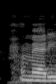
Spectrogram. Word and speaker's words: حمیری: بادشاہ تبع الاول حمیری، حمیری کے نام سے عمومی لوگ یاد کرتے ہیں، حمیری حمیری یہ تلفظ کے اعتبار سے یہ ہے، تبع الاول حمیری۔ اس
